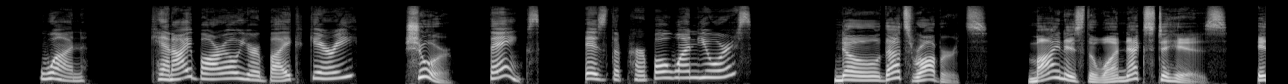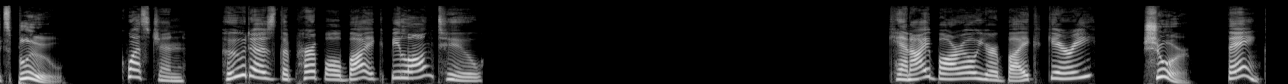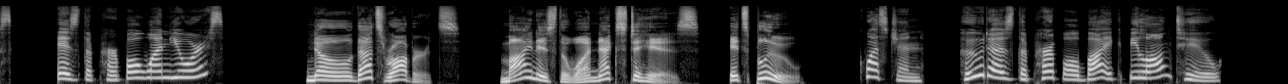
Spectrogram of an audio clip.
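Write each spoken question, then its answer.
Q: Who does the purple bike belong to?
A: Robert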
